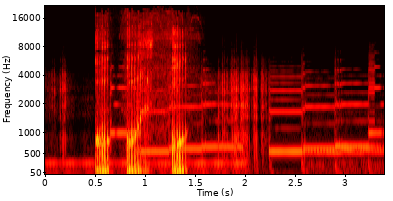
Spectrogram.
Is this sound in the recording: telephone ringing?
no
